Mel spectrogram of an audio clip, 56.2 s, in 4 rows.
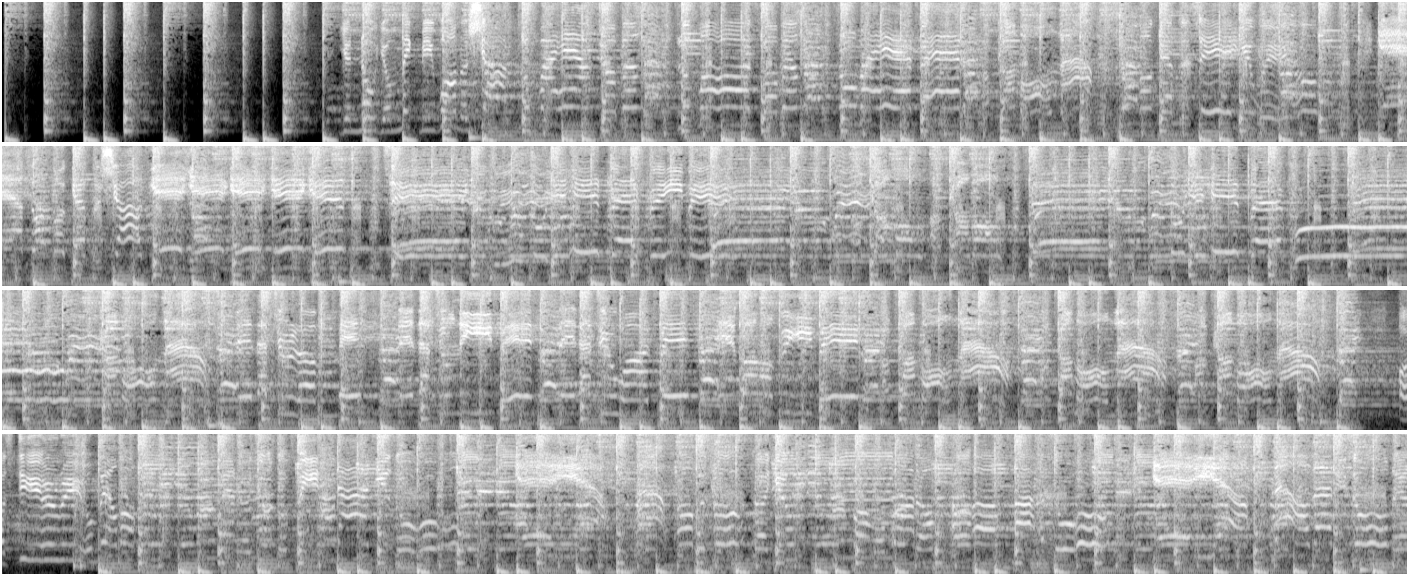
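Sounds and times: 
electronic drum beat: 0.0s - 41.7s, 42.8s - 56.1s.

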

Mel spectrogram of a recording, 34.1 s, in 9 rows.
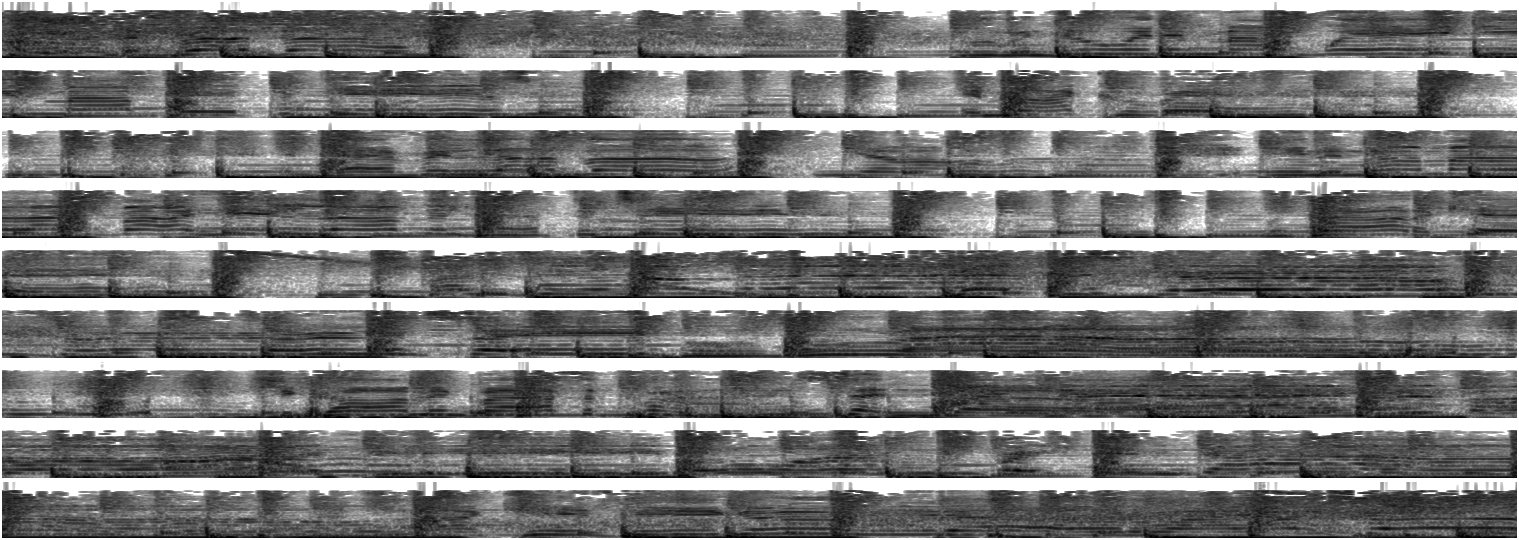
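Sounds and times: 
music in B flat minor: 0.0s - 34.0s.

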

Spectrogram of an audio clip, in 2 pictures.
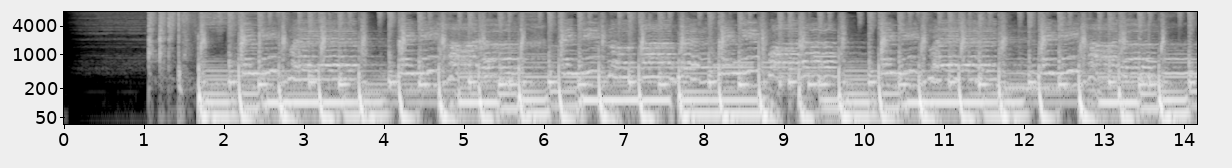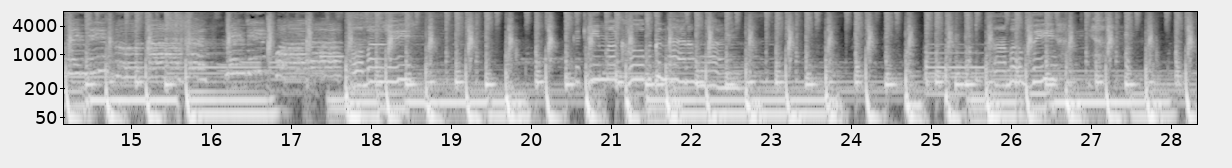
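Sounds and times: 
funk music: 1.1s - 28.3s.

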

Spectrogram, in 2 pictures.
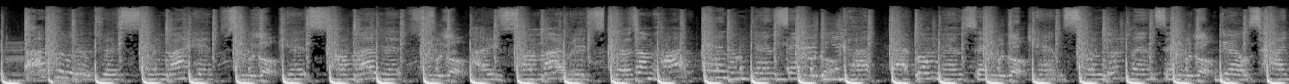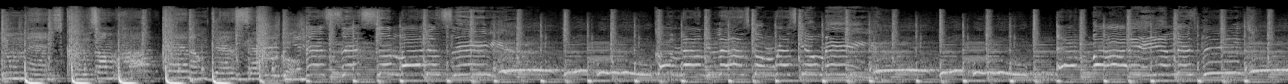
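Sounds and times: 
party hype music: 0.0s - 25.7s.

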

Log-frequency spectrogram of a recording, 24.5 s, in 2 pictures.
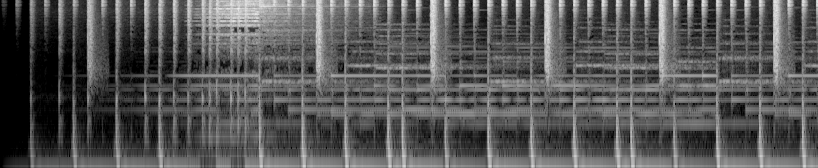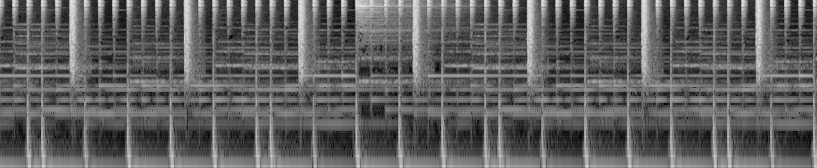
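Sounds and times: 
Top40 extended remix: 0.4s - 24.5s.

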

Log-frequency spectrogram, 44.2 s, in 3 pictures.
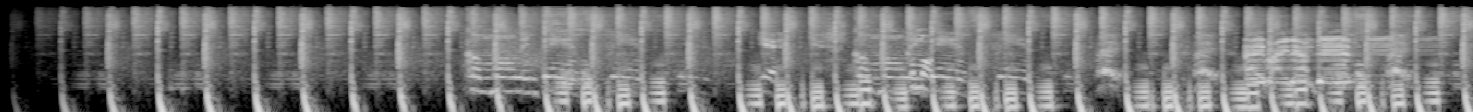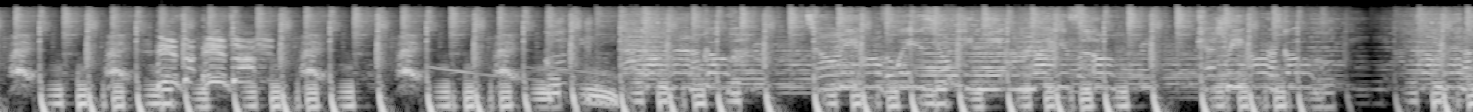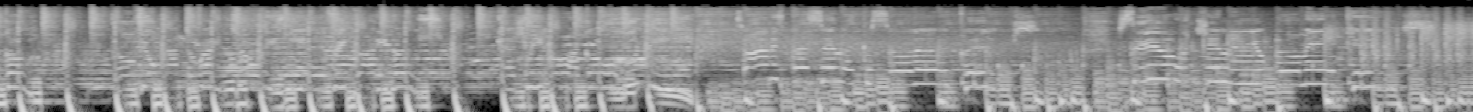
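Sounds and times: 
disco hype music: 0.3s - 44.1s.

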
